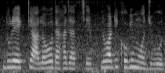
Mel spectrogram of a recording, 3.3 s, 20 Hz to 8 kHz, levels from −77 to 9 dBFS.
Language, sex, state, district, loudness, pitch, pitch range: Bengali, female, West Bengal, North 24 Parganas, -20 LUFS, 235 Hz, 215-265 Hz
